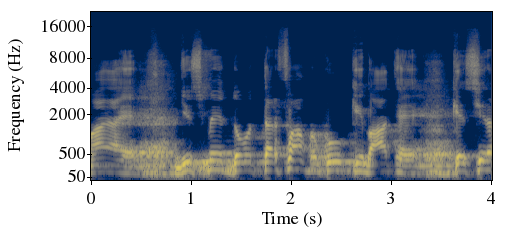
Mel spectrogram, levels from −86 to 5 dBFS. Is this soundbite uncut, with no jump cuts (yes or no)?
yes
